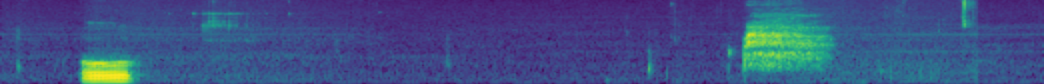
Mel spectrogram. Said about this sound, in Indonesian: mengapa suaranya begitu nikmat karena ini whisky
